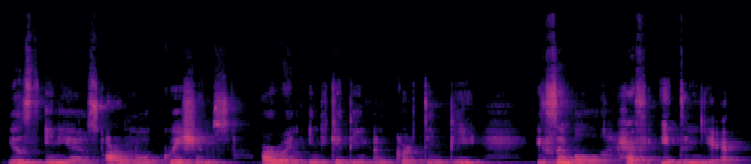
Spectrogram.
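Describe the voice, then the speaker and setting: A young woman presenting a prepared lesson, reading her explanation at a steady, measured pace. She switches between English and Indonesian. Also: a little high. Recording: echoey room.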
